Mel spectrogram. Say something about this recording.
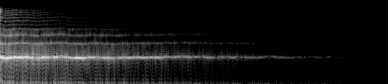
SONAR PING PONG E
The ping-pong ball sample was then manipulated and stretched in Melodyne giving a sound not dissimilar to a submarine's SONAR or ASDIC "ping". Final editing and interpolation of some notes was carried out in Cool Edit Pro.
250, asdic, atm, audio, ball, game, manipulated, media, melodic, melodyne, microphone, millennia, note, notes, percussive, ping, pong, preamp, processed, sample, scale, sonar, sport, table, technica, tennis, tuned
